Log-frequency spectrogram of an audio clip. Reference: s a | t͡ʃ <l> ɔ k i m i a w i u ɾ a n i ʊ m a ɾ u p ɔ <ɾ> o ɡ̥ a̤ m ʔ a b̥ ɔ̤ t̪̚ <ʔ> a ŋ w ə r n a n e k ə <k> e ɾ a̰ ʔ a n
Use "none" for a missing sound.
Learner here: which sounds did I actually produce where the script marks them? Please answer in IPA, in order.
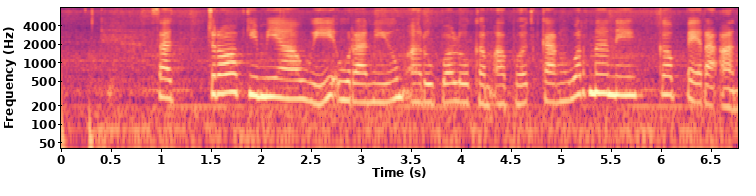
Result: ɾ, l, k, p

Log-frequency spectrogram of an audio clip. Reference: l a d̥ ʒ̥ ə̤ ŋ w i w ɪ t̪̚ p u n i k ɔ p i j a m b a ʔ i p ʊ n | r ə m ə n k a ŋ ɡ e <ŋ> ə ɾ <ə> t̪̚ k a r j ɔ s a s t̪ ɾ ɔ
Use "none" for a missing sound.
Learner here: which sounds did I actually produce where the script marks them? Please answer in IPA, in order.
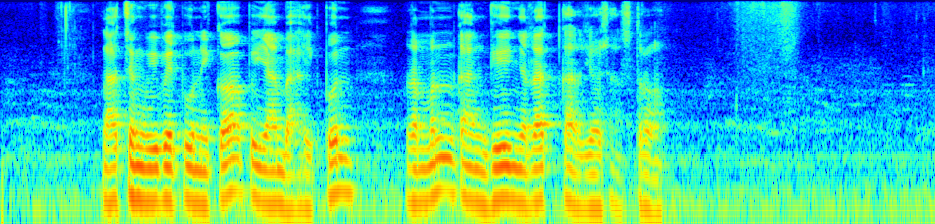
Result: ɲ, a

